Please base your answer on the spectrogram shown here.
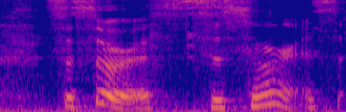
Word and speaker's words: Susurrus: And we're going to speak a little bit about, I also cannot pronounce this game's name. Susurrus.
